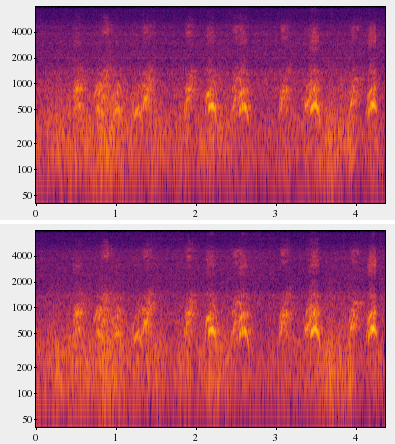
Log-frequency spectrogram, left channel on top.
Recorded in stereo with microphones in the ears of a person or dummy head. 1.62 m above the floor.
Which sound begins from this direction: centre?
A dog barking, at 0.5 s.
